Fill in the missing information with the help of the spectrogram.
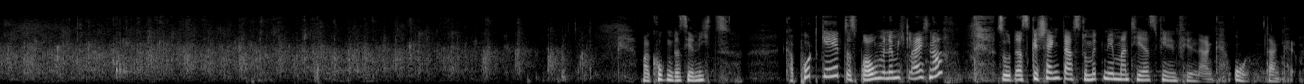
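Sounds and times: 
audience applause: 0:00.0 - 0:06.1
speech: 0:06.4 - 0:13.0.

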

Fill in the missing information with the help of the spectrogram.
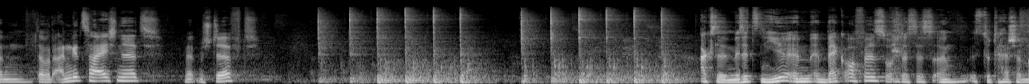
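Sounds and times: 
speech: 0:00.0 - 0:02.7, 0:07.0 - 0:10.2
hammering in wooden dowels: 0:03.2 - 0:07.0.

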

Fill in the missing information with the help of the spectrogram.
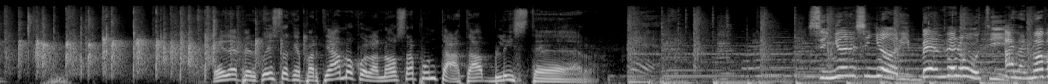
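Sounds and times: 
applause: 0:00.0 - 0:03.1
speech: 0:02.1 - 0:06.2, 0:08.2 - 0:10.4.

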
